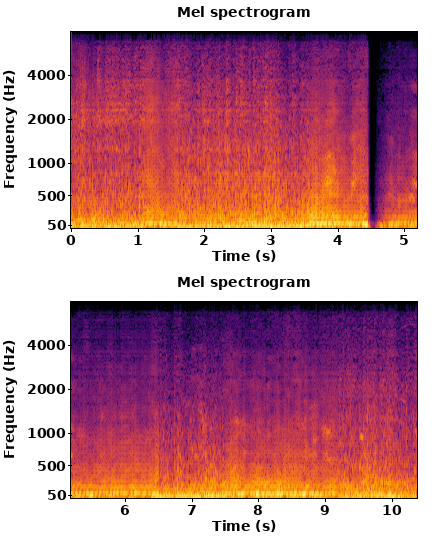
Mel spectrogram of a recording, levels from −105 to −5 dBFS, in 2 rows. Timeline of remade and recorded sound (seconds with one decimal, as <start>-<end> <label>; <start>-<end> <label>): 0.0-1.1 recorded; 1.1-1.6 remade; 1.6-3.6 recorded; 3.6-6.5 remade; 6.5-7.5 recorded; 7.5-9.2 remade; 9.2-10.4 recorded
